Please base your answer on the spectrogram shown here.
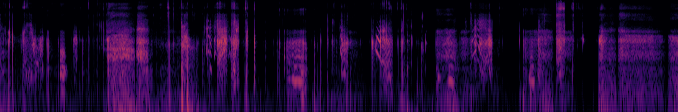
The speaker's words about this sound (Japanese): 私、初めて耳舐めしてるんですけど、うまいですか？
